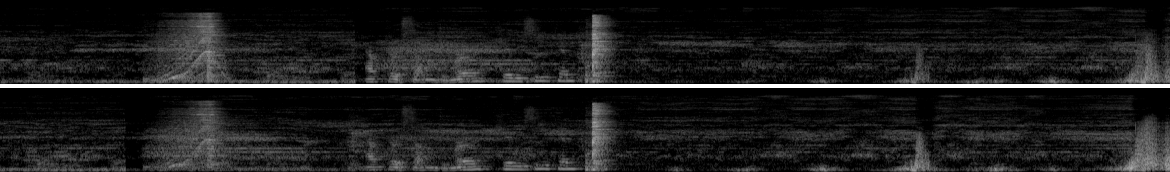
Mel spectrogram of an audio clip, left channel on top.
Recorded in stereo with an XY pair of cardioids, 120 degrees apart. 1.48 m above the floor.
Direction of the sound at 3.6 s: 30° left.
